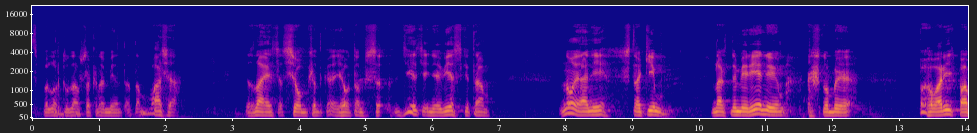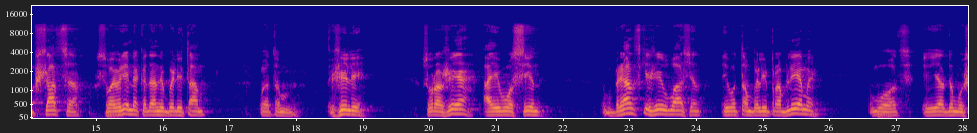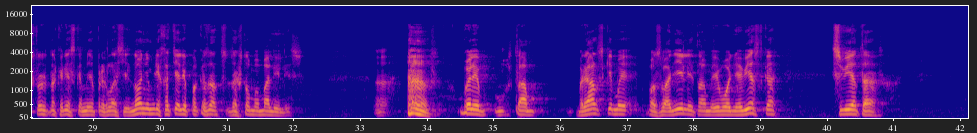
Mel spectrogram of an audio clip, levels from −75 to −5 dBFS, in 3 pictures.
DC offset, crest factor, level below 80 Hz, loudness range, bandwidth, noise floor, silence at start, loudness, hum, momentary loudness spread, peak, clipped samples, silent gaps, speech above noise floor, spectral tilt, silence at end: under 0.1%; 22 dB; -66 dBFS; 7 LU; 12 kHz; -70 dBFS; 0 s; -30 LUFS; none; 15 LU; -8 dBFS; under 0.1%; none; 41 dB; -5 dB/octave; 1.2 s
